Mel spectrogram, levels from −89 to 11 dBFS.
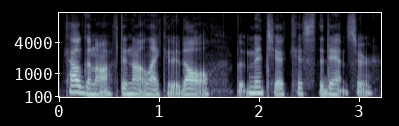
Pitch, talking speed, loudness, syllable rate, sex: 185 Hz, 225 wpm, -20 LUFS, 6.1 syllables/s, female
